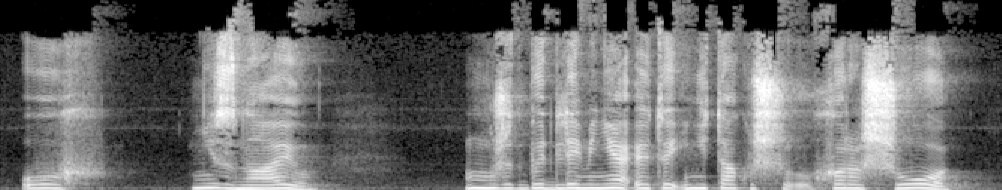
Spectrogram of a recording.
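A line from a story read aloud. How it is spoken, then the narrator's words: Sighing woman. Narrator (Russian): вздохнула женщина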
